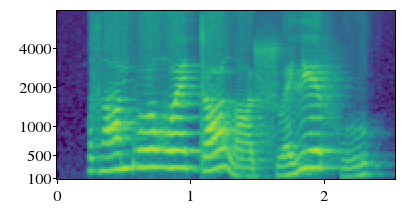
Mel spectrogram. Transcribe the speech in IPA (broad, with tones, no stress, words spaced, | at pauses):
zˤɛ̃˧˥bo˥ʁʷɛ˥ dɒ˧˥ ðˤa˩sʷɛ˩˧lʲɛ˥fu˩˧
